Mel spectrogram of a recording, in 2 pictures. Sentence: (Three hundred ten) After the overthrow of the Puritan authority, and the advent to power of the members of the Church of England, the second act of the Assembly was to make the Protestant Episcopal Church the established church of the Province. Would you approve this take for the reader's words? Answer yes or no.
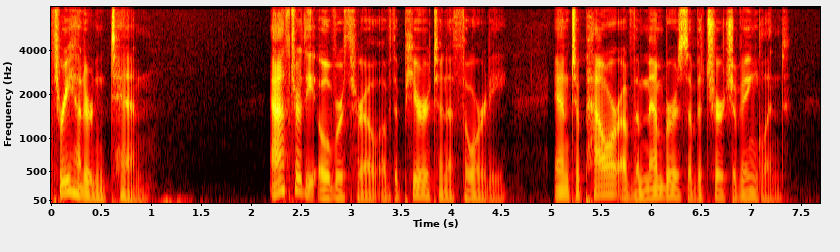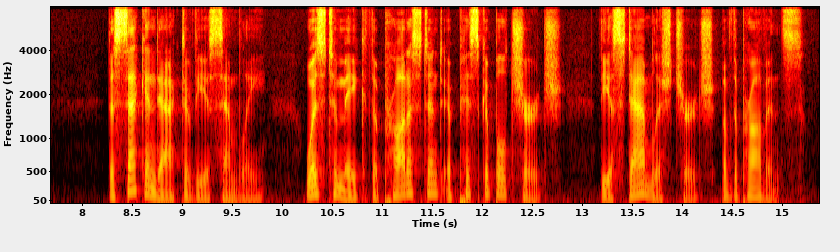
no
